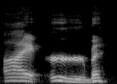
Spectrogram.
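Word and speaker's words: iHerb: Oz um is an investor in I I would pronounce it I Herb, but it's I Herb with an H.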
